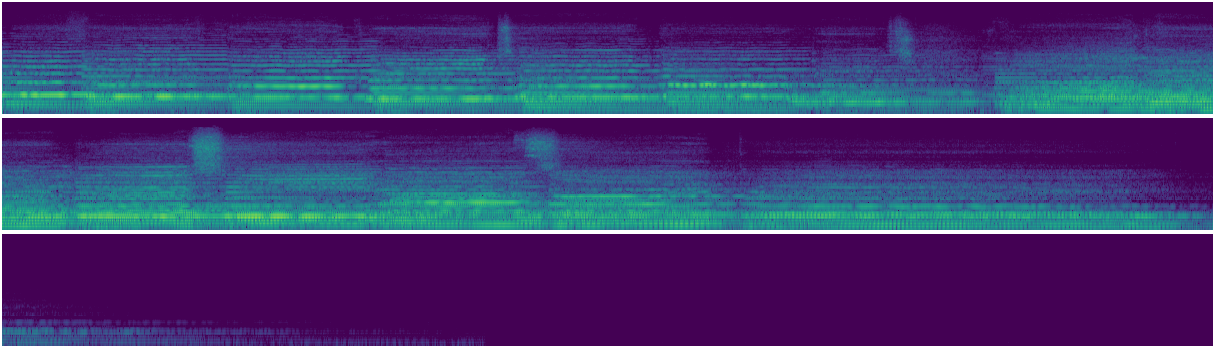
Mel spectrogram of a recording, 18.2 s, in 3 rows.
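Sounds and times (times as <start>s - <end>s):
music: 0.0s - 13.4s.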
